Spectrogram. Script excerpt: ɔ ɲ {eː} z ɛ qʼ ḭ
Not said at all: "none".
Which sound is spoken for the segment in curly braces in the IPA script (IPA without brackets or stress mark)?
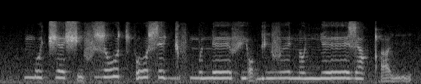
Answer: eː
